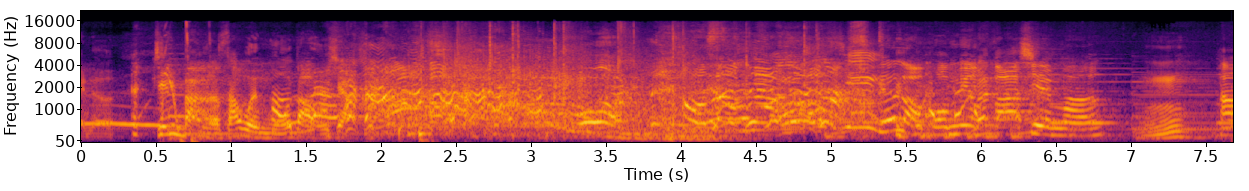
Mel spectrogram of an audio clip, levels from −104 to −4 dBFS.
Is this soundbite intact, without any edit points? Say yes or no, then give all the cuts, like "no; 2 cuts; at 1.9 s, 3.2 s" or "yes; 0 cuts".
yes; 0 cuts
